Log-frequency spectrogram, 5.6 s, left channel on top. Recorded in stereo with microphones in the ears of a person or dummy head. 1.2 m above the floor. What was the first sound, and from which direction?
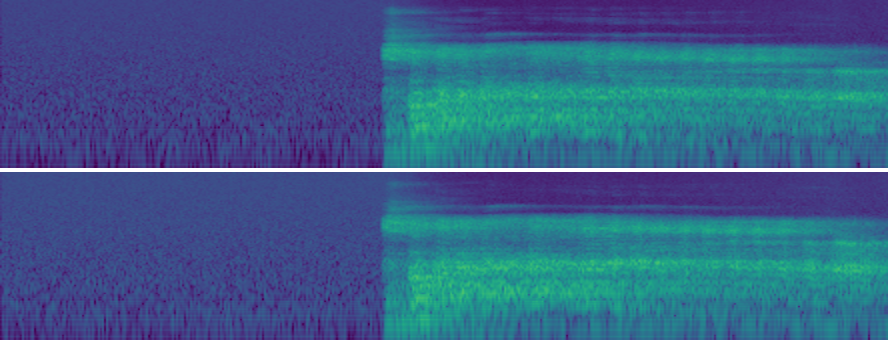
Laughter, 10° left (ahead or behind).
